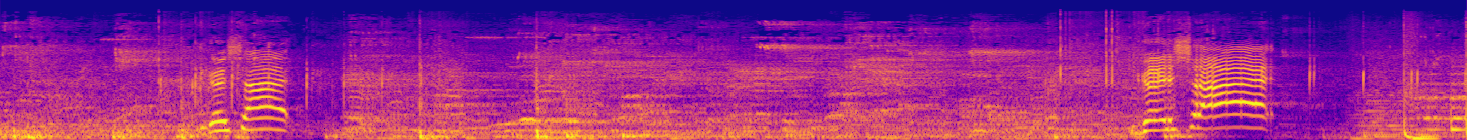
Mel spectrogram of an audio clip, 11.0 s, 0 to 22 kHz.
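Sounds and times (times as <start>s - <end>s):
voices of players and spectators: 0.0s - 11.0s.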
